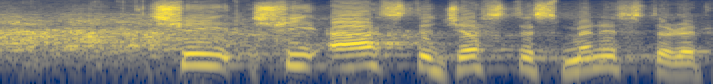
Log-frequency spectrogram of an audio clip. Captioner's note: laughter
